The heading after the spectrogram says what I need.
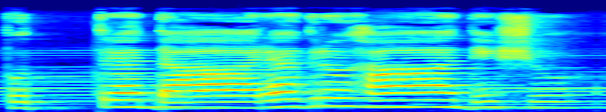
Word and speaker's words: పుత్రదారగృహాదిషు: అసక్తిరణభిష్వంగ పుత్రదారగృహాదిషు పుత్ర భూమిదాగాత పుత్రదారగృహాదిషు చివరిలో మూర్ధన్షు హ్రస్వము పుత్రదారగృహాదిషు నిత్యైంచ చసమచిత్తత్వం నిత్యైన్ నీ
